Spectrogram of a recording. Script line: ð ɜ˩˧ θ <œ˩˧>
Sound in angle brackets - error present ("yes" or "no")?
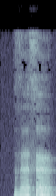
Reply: yes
